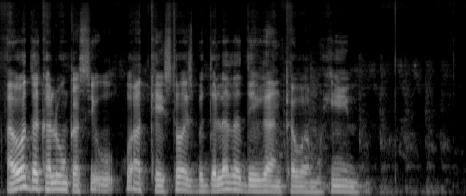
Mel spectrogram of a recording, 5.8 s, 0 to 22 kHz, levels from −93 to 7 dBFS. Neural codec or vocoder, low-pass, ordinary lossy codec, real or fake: codec, 44.1 kHz, 7.8 kbps, Pupu-Codec; none; none; fake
